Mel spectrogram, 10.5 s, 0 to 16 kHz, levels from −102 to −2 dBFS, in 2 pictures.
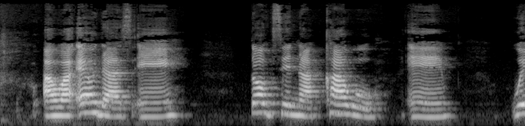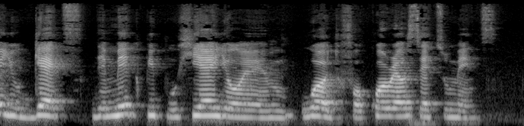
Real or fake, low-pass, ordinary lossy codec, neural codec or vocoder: real; 14.4 kHz; MP3, 64 kbps; none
